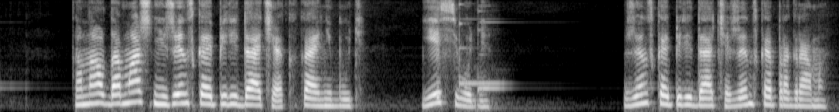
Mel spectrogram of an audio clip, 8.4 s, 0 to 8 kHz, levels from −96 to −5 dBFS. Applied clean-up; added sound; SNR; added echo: neural mask model RNNoise.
